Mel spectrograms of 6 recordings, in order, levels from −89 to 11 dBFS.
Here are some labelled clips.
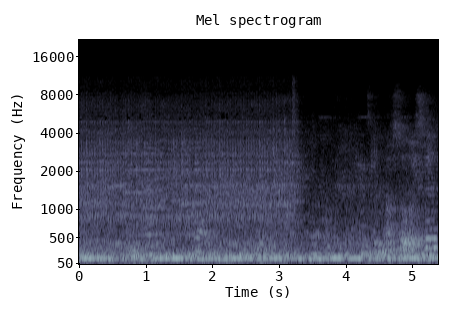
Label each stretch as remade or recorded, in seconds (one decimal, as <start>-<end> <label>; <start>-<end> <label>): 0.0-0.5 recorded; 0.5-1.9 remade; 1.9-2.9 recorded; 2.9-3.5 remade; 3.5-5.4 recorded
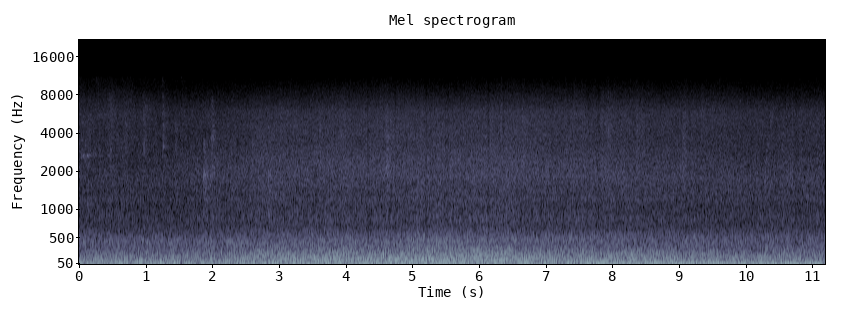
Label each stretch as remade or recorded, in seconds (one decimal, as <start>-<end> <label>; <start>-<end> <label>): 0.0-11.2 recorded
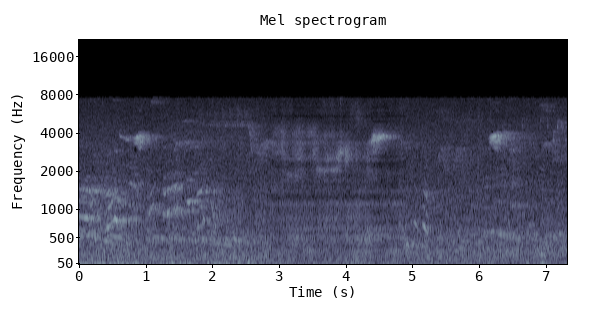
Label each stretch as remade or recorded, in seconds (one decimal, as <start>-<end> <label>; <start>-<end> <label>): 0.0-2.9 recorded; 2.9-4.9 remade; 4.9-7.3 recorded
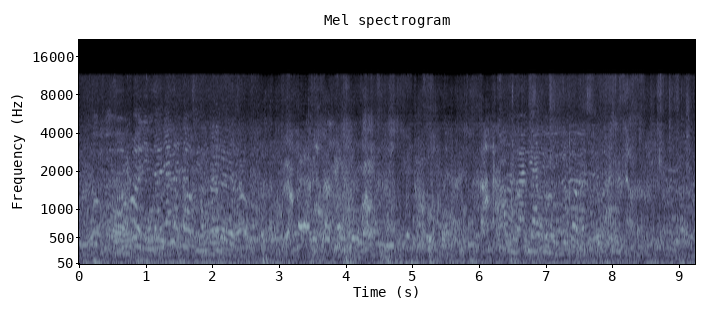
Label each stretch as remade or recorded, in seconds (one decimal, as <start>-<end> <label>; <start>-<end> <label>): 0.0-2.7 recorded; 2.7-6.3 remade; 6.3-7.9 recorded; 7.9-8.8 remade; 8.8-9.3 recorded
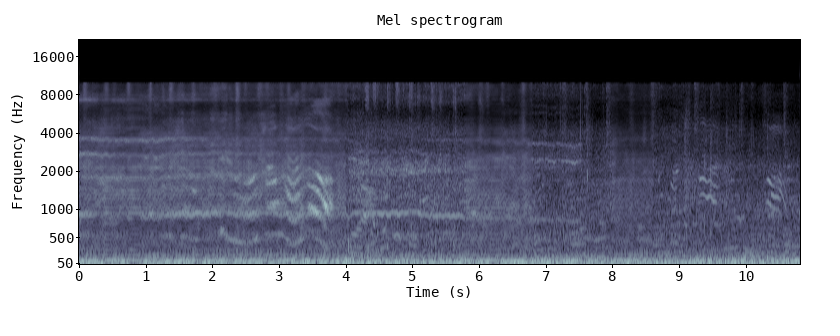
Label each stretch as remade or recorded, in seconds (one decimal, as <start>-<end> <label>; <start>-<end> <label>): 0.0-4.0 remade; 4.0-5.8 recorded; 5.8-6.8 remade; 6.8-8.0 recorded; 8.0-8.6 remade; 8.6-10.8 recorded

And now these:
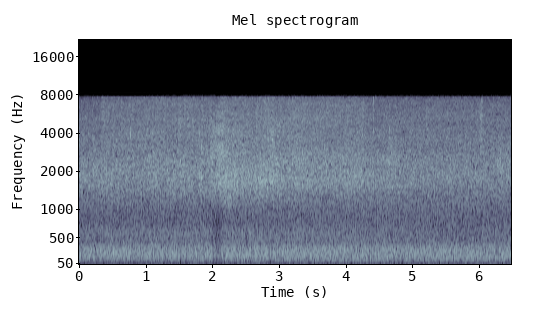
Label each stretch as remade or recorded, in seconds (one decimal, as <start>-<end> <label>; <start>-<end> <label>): 0.0-1.5 remade; 1.5-2.7 recorded; 2.7-3.3 remade; 3.3-5.5 recorded; 5.5-6.5 remade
